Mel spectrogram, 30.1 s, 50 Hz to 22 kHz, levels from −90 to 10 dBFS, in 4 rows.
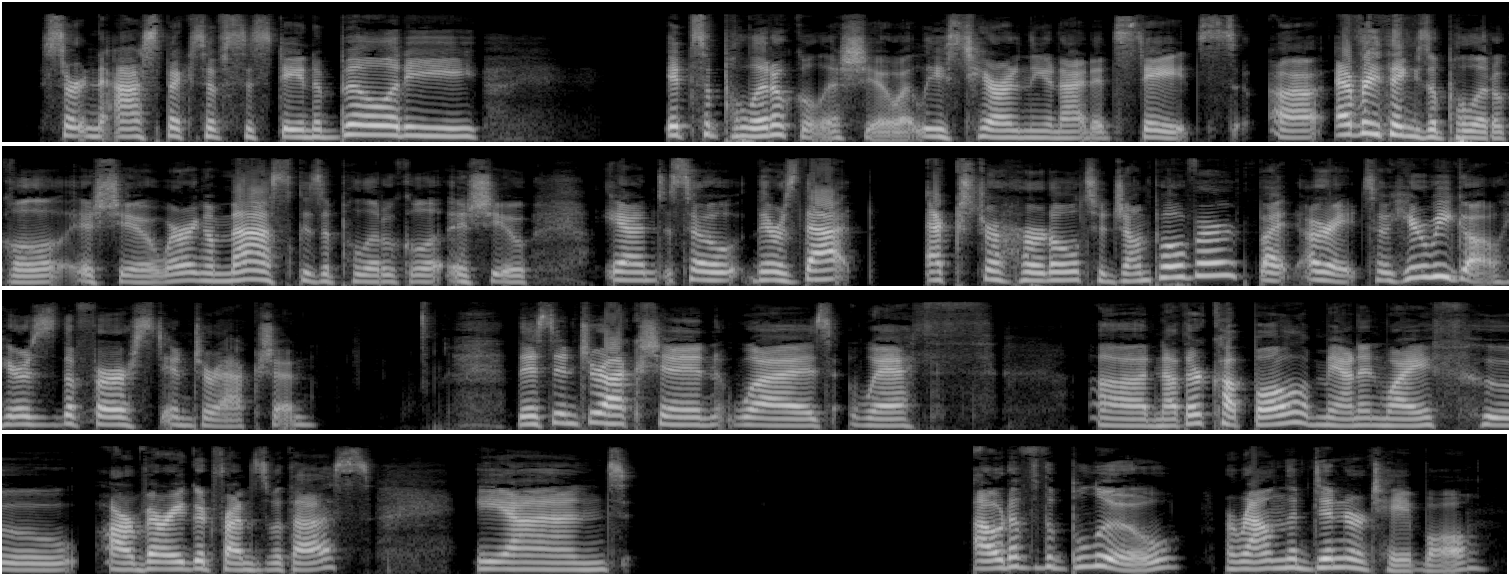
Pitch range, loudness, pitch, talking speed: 190-240 Hz, -19 LUFS, 215 Hz, 145 wpm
